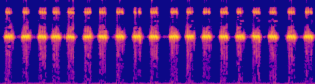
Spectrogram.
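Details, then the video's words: Cricket chirping, loud and steady, played to scare rats away indoors. Short ringing pulses repeat at a quick, regular pace of roughly four per second, with no other sounds around them. "SUARA JANGKRIK NYARING"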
